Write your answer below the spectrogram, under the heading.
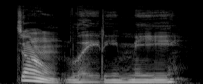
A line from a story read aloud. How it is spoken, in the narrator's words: Lottie snarls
